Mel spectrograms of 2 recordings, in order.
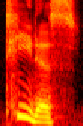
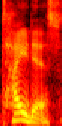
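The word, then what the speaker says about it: Tidus: I was floor when I learned that it's tetus and not Titus like what what do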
